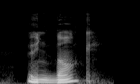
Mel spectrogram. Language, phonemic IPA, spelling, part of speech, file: French, /bɑ̃k/, banque, noun, Fr-banque.ogg
- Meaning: bank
